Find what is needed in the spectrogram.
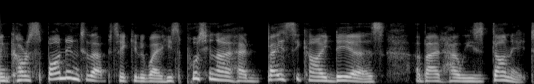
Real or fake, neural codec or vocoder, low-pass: real; none; 7.2 kHz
